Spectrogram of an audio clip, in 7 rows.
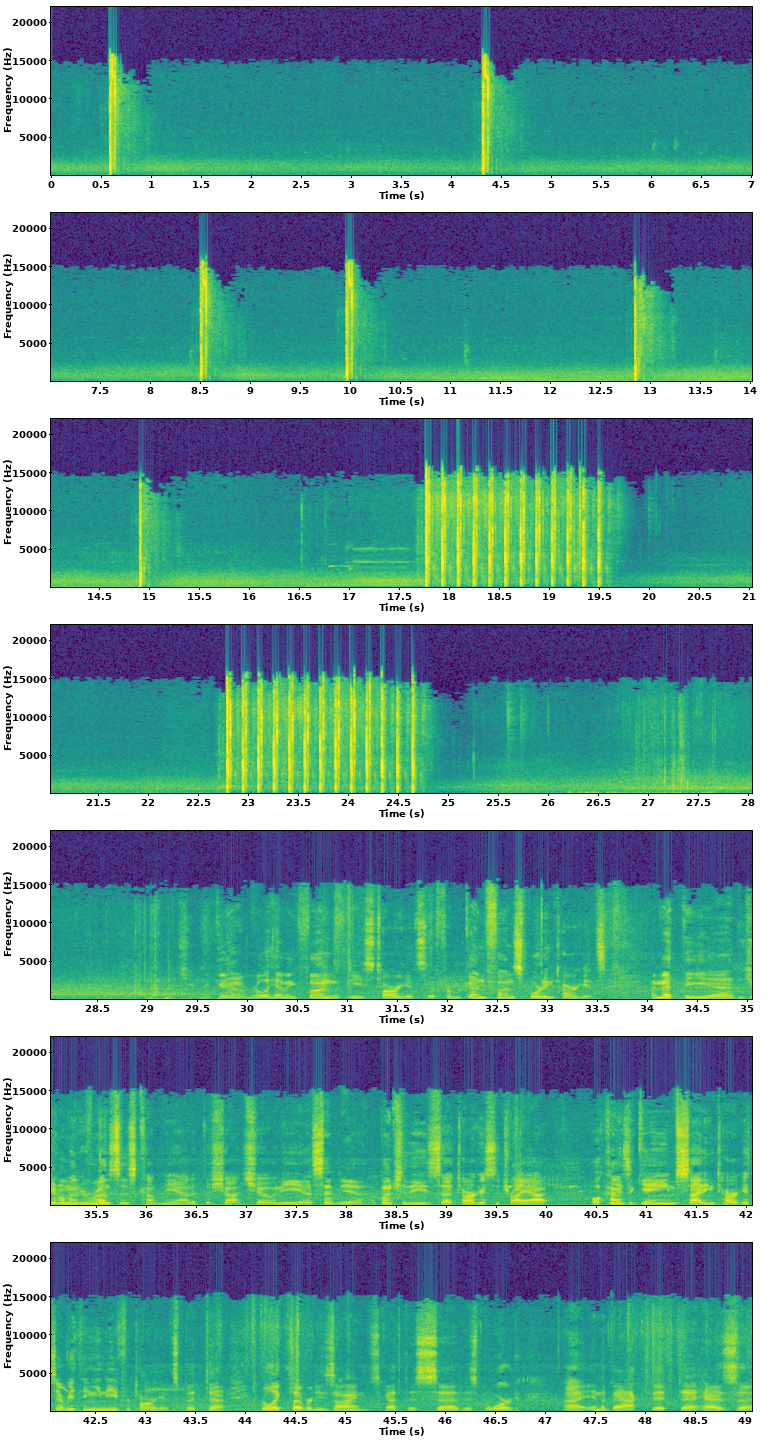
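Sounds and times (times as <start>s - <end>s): air rifle single shots: 0.5s - 1.0s, 4.2s - 4.8s, 8.4s - 9.0s, 9.9s - 10.4s, 12.8s - 13.3s, 14.8s - 15.4s, 17.7s - 19.8s, 22.7s - 24.9s
air rifle full-auto bursts: 17.8s - 19.7s, 22.8s - 24.8s.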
